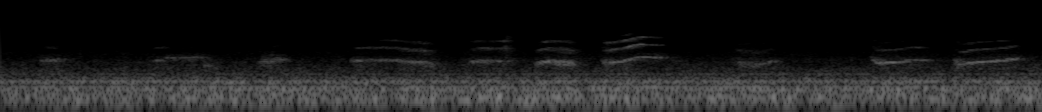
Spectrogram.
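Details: Kittens chirping: about a dozen short, high, rising chirps with clear overtones, some in quick pairs, scattered across ten seconds over a steady low rumble.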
